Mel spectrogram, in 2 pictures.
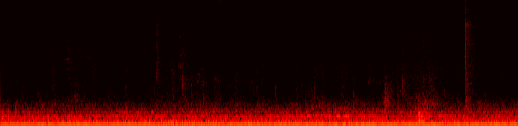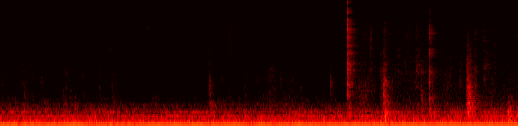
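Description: Quiet room tone: a steady low hum with a few faint scattered clicks, the sharpest one near the end.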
